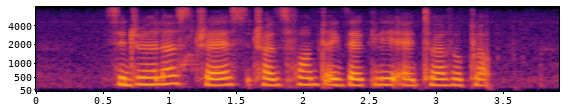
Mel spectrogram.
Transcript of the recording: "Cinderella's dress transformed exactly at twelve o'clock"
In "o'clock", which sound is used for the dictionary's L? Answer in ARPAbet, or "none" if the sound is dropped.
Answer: L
